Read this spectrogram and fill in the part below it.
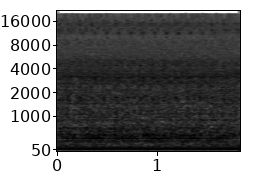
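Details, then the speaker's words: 2013 Kia Sportage G4KD, 169,000 km, AWD automatic, after full engine overhaul for piston knock and cylinder scoring, heard from outside: even, steady, quiet idle with a smooth low hum and no knocking or ticking; normal idle. "Как он себя ведёт по наруже работает ровненько работает тихо Это самое главное"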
